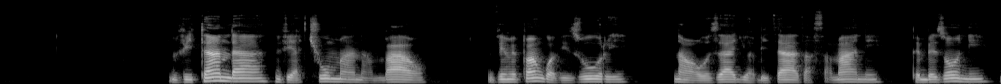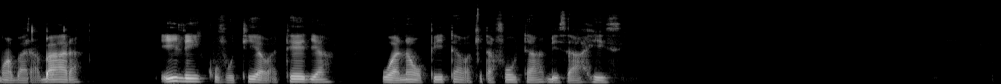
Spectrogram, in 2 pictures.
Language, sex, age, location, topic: Swahili, male, 18-24, Dar es Salaam, finance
